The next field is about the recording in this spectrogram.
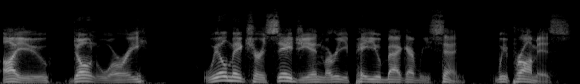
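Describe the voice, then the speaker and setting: A woman's voice: rumbling low, lively intonation, moderate pace, fairly bright tone, dry recording, clean studio sound, pitched below the performer's own voice. A woman voicing a stern older father-in-law who scolds firmly in a manga story dub. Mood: reassuring. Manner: scolding, firm.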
